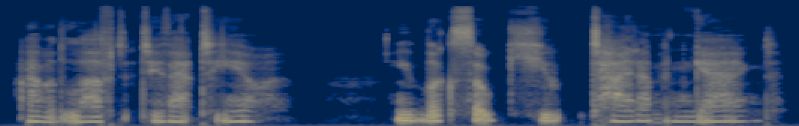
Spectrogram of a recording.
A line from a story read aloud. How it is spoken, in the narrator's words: whisper into your ear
